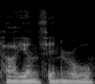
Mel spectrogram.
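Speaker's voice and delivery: ordinary delivery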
